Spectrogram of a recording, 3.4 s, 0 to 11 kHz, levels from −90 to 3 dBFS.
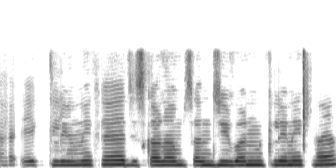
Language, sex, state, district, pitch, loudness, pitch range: Hindi, female, Bihar, Jamui, 245 Hz, -22 LUFS, 240-255 Hz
